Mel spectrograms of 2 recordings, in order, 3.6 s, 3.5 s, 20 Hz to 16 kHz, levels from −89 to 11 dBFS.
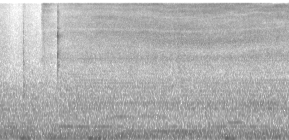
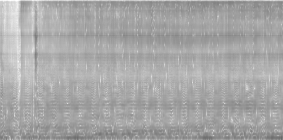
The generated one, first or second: second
